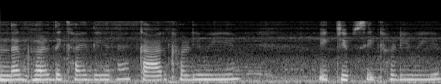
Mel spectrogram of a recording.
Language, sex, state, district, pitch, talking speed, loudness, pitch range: Hindi, female, Uttar Pradesh, Budaun, 220 Hz, 205 wpm, -16 LUFS, 215-225 Hz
